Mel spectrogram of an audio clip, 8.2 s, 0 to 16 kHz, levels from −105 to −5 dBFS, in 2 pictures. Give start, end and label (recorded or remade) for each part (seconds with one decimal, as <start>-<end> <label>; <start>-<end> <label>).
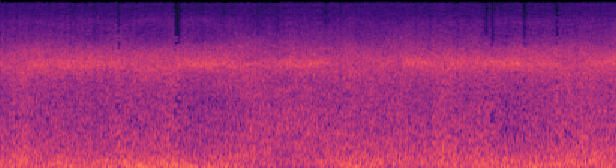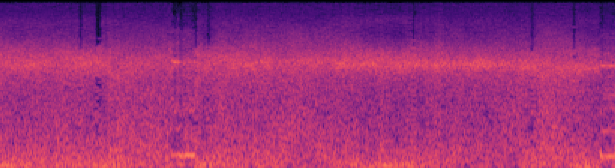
0.0-1.4 recorded; 1.4-2.3 remade; 2.3-8.2 recorded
